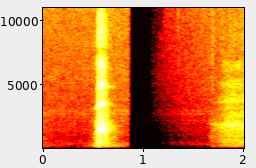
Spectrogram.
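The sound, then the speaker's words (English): A duck snoring softly: a short, breathy snort, a moment of silence, then a longer raspy inhale, quiet with no talking. “Did you know ducks can snore?”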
